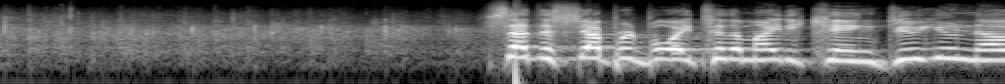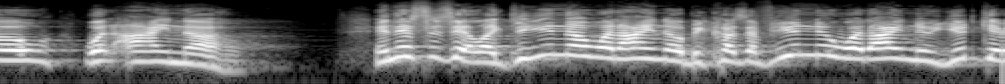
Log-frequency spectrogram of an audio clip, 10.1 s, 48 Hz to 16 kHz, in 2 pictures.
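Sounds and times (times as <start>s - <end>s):
audience applause for a children's performance: 0.0s - 2.5s
speech: 2.4s - 6.3s, 6.9s - 10.0s.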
